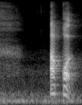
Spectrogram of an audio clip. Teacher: நாவின் வேர்பகுதி மேல் முரசை தொடும்போது உச்சரிக்கக்கூடிய எழுத்து தான் இந்த காஃப். Deepest part of the tongue டச்சஸ் the roof of the mouth.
